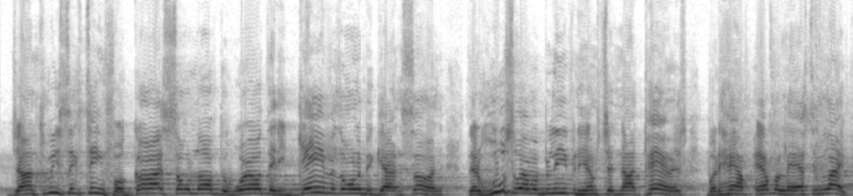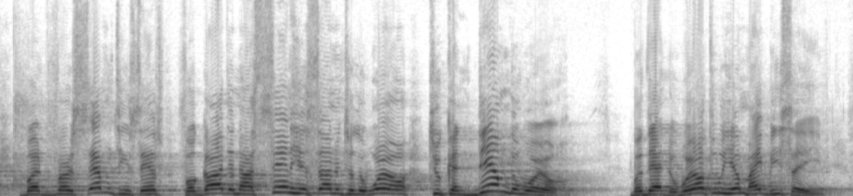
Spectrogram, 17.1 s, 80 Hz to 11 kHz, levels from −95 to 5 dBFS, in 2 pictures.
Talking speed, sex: 195 wpm, male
